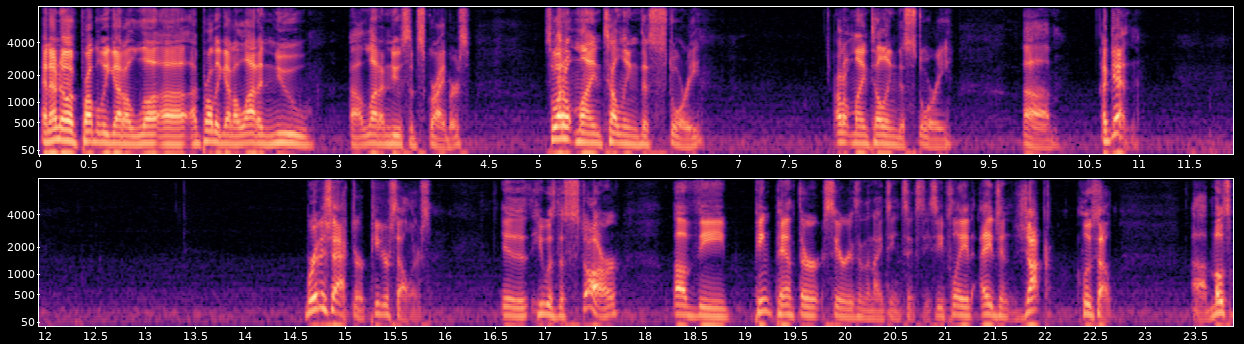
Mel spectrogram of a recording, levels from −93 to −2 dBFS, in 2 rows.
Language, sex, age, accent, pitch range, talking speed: English, male, 30-49, American, 120-165 Hz, 155 wpm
